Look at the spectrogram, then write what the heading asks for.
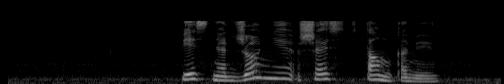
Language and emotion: Russian, positive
